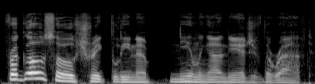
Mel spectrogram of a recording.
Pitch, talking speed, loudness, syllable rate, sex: 130 Hz, 190 wpm, -19 LUFS, 5.5 syllables/s, male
